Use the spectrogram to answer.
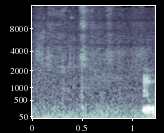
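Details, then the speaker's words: A dog snoring in a quiet room, heard as one brief low snorting grunt near the end. "I'd like just say if you can hear something snoring that's my dog"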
